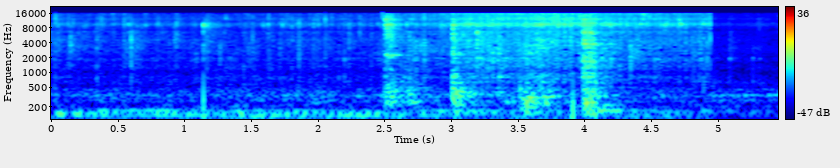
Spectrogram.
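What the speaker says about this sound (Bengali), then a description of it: "মশলার সাথে 2-3 মিনিট গাজর ভেজে নেওয়ার পর দিয়ে দেবো ক্যাপসিকাম।" Carrots and capsicum fry with spices in oil in a pan for a savoury semolina dish: a steady close sizzle with stirring scrapes that grows louder partway through, with no voices.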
